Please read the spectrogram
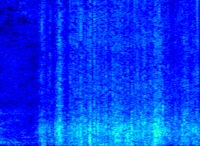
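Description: Faint crinkling and rustling of a padded mailer envelope being handled and opened by hand, starting about half a second in.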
